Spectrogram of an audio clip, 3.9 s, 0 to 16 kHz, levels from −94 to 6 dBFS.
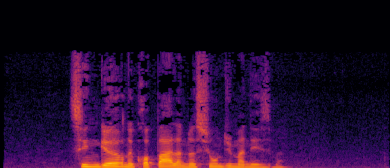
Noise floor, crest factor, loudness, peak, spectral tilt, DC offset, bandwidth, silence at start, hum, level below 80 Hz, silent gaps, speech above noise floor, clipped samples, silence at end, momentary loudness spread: -62 dBFS; 20 dB; -20 LUFS; -2 dBFS; -7 dB/octave; under 0.1%; 11.5 kHz; 0.7 s; none; -60 dBFS; none; 43 dB; under 0.1%; 1.05 s; 16 LU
